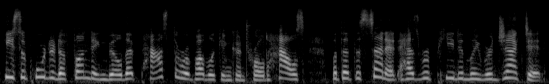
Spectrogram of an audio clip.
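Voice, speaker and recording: An American woman delivering a live TV news report in a measured, clearly enunciated way. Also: high voice, dry recording. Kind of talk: live broadcast news report, scripted narration.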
